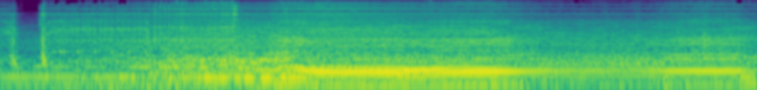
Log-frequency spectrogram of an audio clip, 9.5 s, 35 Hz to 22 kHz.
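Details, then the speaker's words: Baotian BT49QT-12 scooter after new battery, fuel supposedly drained: brief starter burst, then small engine catches and holds a steady buzzing idle that swells and eases; starts and runs without choke, likely on leftover fuel in the carb. "In case you couldn't hear it, it was running then. Okay, we switched it to turn it off. Don't know how it's doing that. Don't know how it's running."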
